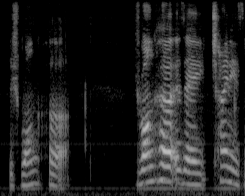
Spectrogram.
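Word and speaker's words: Zheng He: Well, Zhuang He, and that's how you pronounce his name, Zhuang He. It looks like Zhang He. It's pronounced Zhuang He.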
